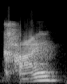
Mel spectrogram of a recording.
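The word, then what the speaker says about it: חי: So it's Kai. That's how it's pronounced, I believe, and it's spelled like chai.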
